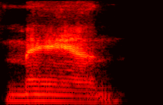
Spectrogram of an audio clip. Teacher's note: this is a with a nose. And we do this before an N or an M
